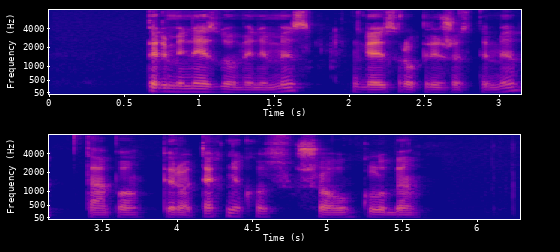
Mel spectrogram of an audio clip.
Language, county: Lithuanian, Marijampolė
